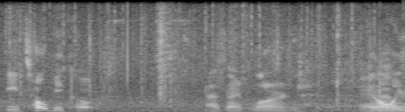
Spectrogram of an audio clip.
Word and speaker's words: Etobicoke: pronunciation of edible Coke it's not edible Coke it's Etobicoke as I've learned it only took me a day to learn that it's not edible Coke or a Toby Coke and what was the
